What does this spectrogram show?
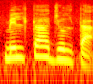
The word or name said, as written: milataa_julataa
